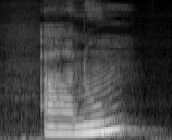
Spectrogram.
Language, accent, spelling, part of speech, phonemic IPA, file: German, Austria, Ahnung, noun, /ˈʔaːnʊŋ/, De-at-Ahnung.ogg
- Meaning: 1. anticipation, inkling 2. clue, idea, notion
